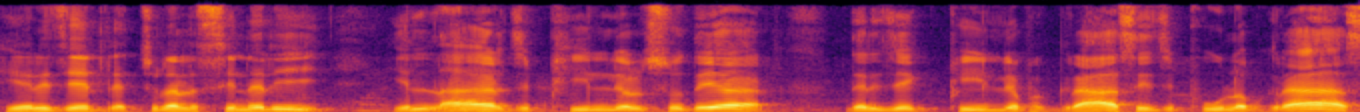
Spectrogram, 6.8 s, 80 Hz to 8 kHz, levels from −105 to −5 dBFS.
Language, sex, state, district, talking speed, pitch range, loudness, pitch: English, male, Odisha, Malkangiri, 175 wpm, 125-130 Hz, -17 LUFS, 130 Hz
